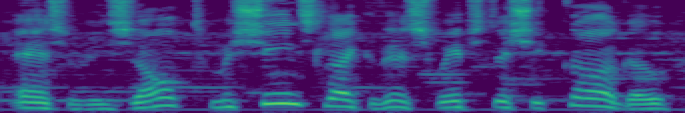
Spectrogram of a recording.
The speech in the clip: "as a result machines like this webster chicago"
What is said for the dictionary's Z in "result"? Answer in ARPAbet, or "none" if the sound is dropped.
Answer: Z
